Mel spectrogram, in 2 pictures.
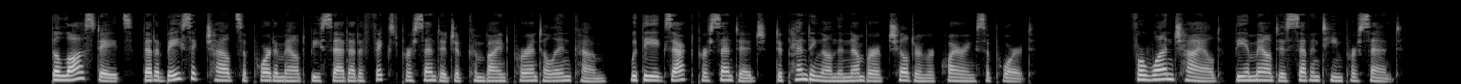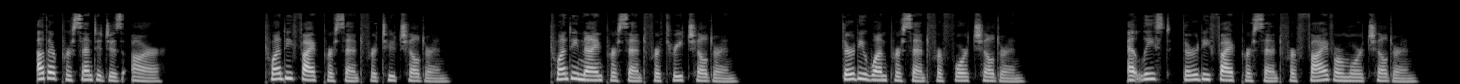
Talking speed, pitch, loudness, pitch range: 125 wpm, 180 Hz, -21 LUFS, 165-200 Hz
